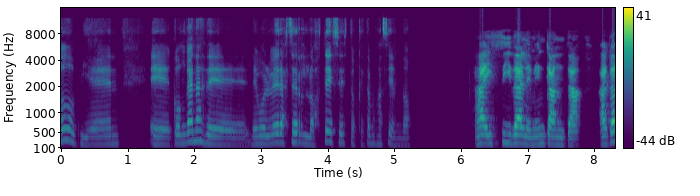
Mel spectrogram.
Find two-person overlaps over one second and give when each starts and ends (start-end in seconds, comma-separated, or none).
none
